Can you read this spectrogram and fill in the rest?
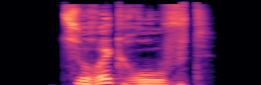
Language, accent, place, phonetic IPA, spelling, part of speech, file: German, Germany, Berlin, [t͡suˈʁʏkˌʁuːft], zurückruft, verb, De-zurückruft.ogg
- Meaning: inflection of zurückrufen: 1. third-person singular dependent present 2. second-person plural dependent present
